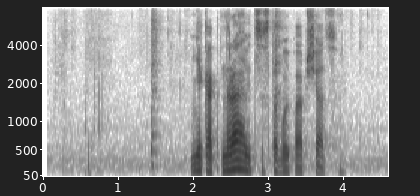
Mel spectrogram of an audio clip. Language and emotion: Russian, positive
